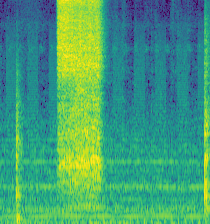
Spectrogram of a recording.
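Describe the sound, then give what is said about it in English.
A single loud burst of aerosol spray hisses bright and steady for under a second. Faint clicks sound before and after it, and no one speaks. “Sorry, I had to spray that.”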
